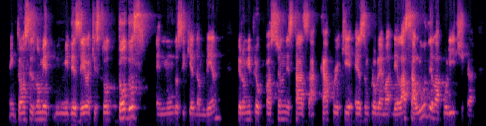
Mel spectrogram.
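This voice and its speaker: The speaker has a Portuguese accent and talks with hardly any pauses. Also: moderate pace. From Brazil. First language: Portuguese (speaking Spanish). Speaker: notary. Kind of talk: virtual panel presentation.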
